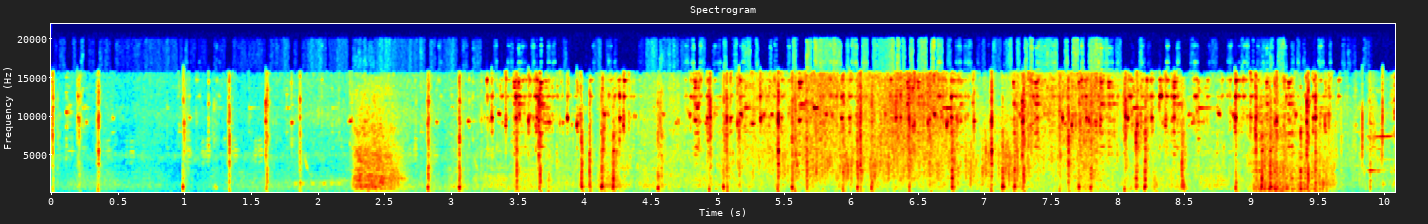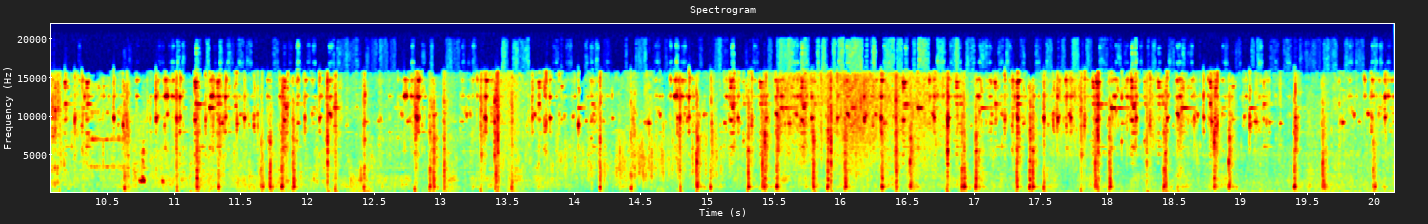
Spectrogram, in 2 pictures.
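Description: Hoofbeats of the horse Roach galloping in The Witcher 3, a steady rapid clip-clop rhythm running throughout, loud and close with game ambience underneath.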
